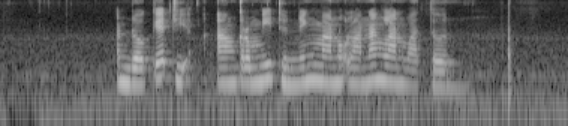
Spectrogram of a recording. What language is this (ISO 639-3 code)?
jav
